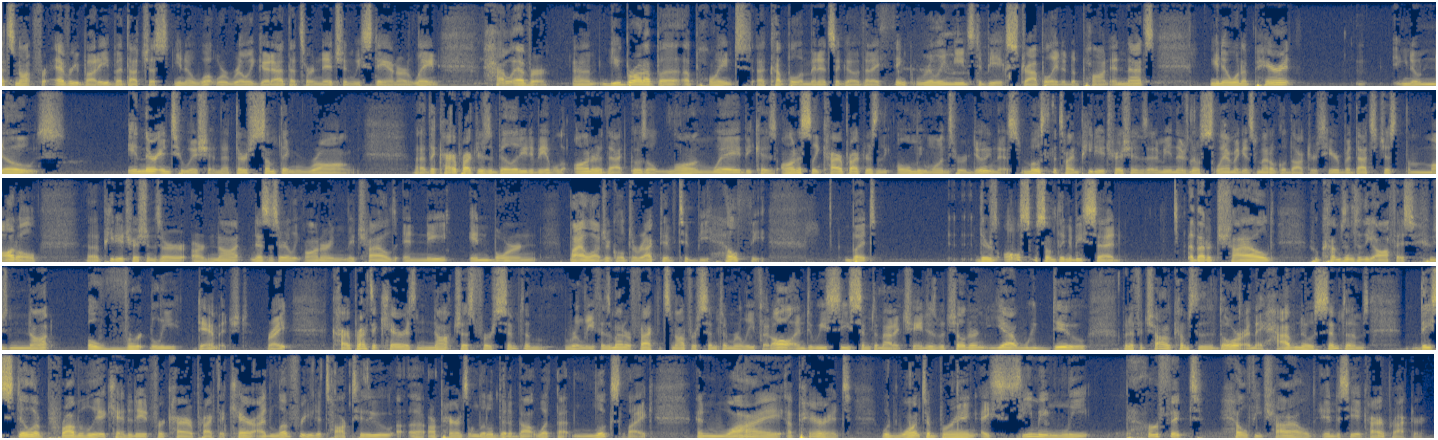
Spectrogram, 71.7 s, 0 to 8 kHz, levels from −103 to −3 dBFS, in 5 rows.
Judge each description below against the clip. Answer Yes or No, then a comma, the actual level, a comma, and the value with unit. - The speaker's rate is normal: Yes, average, 195 wpm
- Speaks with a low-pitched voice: Yes, low, 120 Hz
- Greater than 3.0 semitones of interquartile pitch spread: Yes, average, 3.8 semitones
